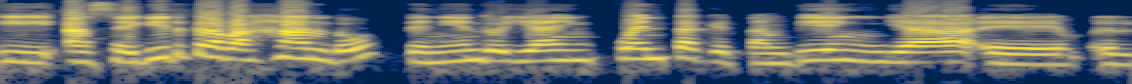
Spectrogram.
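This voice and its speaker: A woman with a Peruvian Amazon accent talks at a fairly slow pace and fairly high pitch. Her pitch varies in an ordinary way, and the sound is dry and close with no echo. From Peruvian Amazon, Shipibo-Conibo community. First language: Shipibo-Conibo (speaking Spanish). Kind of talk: panel discussion. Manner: halting, many fillers and self-corrections.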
